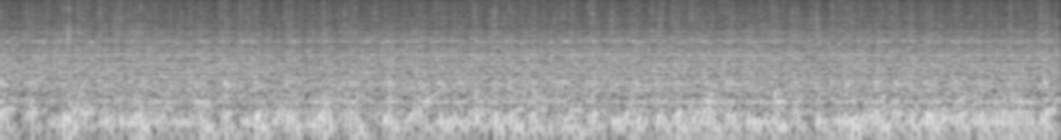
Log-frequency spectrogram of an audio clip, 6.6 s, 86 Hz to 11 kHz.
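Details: 1980 Chrysler 45 hp two-stroke outboard at fast idle with the prop in water after the crank-no-start complaint: a steady, even burble with no knocks, misses or surging; responsive, nothing found wrong.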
